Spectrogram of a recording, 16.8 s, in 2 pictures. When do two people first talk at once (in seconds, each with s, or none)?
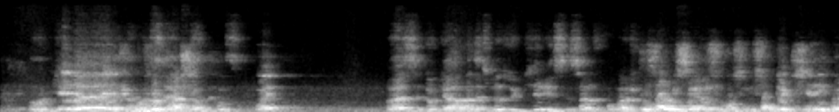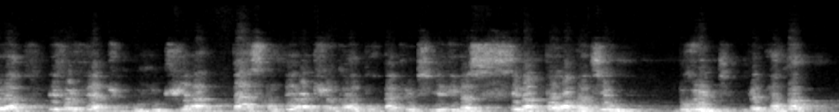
0.5 s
